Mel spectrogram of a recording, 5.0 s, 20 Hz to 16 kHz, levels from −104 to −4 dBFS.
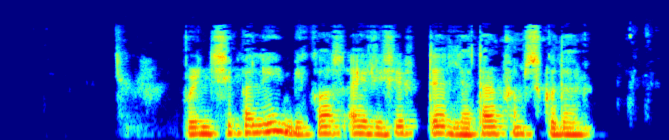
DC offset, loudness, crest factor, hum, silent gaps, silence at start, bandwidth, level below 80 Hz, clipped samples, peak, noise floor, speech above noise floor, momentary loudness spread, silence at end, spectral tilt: under 0.1%; -25 LUFS; 18 dB; none; none; 0.85 s; 9.2 kHz; -60 dBFS; under 0.1%; -8 dBFS; under -90 dBFS; over 66 dB; 4 LU; 0.6 s; -6 dB/octave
